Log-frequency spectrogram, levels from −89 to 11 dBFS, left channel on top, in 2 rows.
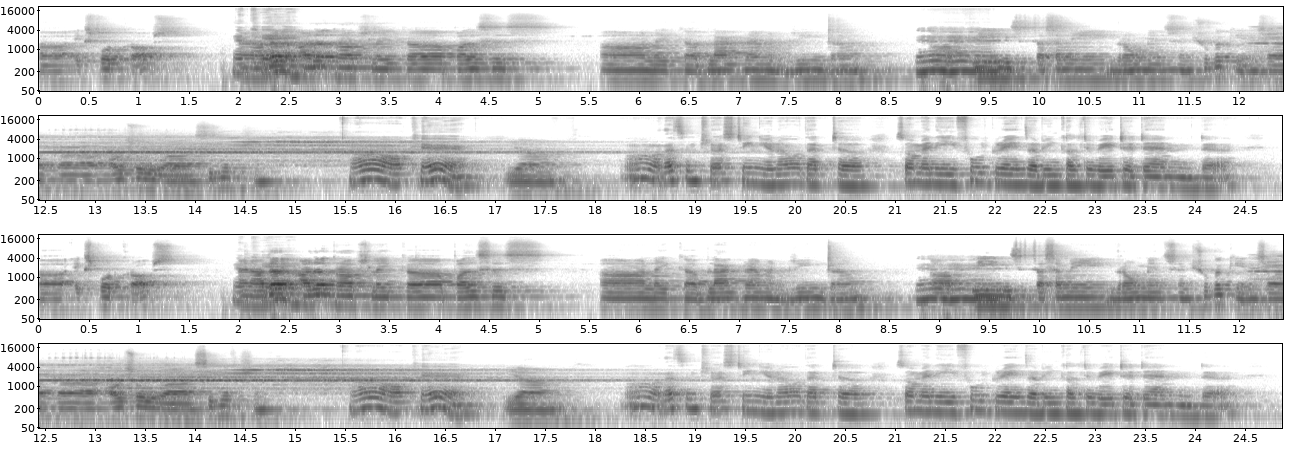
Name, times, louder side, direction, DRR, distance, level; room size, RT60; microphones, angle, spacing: voice 1, 0.0-1.3 2.0-5.0 5.6-8.3 8.9-14.8 17.1-17.7, right 3 dB, 60° right, 1 dB, 0.8 m, -29 dB
voice 2, 1.9-2.6 8.8-9.7 15.5-16.8 17.5-17.7 18.3-20.8 21.0-24.4, left 2 dB, 25° left, 12 dB, 0.4 m, -31 dB
sound 1, 12.1-19.0, right 5 dB, 20° right, 0.7 m, -35 dB
18.5 x 7.2 x 4.4 m, 1.2 s
head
